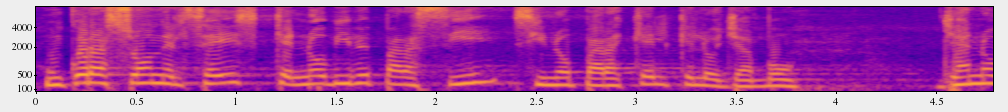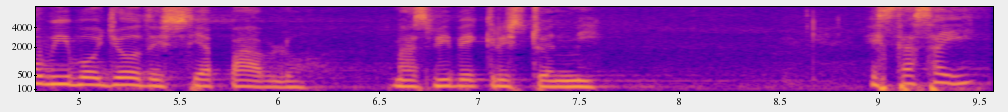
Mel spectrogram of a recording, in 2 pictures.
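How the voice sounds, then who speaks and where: A woman's voice: medium pitch, moderate pace, a little mellow. Woman preaching in a reverberant hall. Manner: emphatic, rhetorical questions to the congregation. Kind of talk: sermon.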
